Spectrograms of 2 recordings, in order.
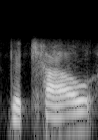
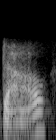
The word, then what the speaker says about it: Tao: It's called the Tao of Dating, or some people pronounce it Tao, T-A-O.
